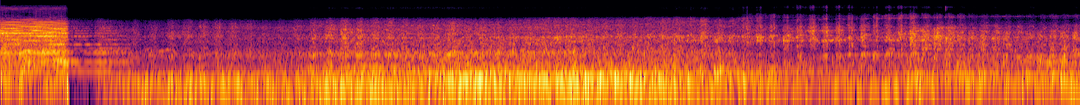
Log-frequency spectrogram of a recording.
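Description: A diesel locomotive's horn sounds several tones at once and cuts off about a second in. The locomotive's engine then runs loud as it passes close by, giving way to the rhythmic clickety-clack of the passenger coaches' wheels over the rail joints.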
